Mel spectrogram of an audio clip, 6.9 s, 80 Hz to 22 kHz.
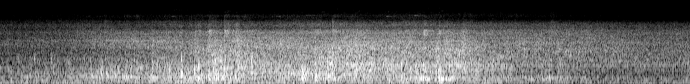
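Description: Stadler Flirt 3 electric multiple unit passing over a level crossing, its wheels clattering over the rails. The noise builds to a peak about two seconds in and fades away over the last couple of seconds as the train goes by.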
